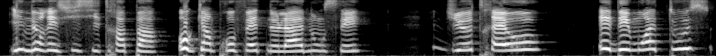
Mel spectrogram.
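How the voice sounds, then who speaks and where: A woman's voice: very high-pitched, fairly bright tone, dry recording, clean studio sound, pitched above the performer's own voice, exaggerated voice. Woman playing a sobbing, grieving holy mother. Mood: anguished. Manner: sobbing, imploring, breaking voice. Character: grieving mother of Jesus, desperate, pleading. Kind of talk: dramatic religious reading.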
